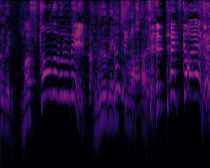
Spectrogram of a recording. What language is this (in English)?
Japanese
